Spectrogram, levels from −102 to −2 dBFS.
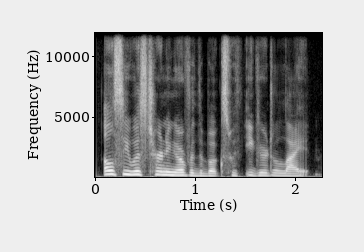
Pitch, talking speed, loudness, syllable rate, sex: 215 Hz, 240 wpm, -16 LUFS, 7.1 syllables/s, female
